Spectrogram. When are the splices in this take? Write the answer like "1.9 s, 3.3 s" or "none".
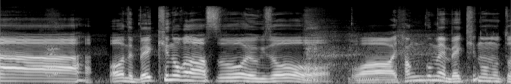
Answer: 0.9 s, 3.4 s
